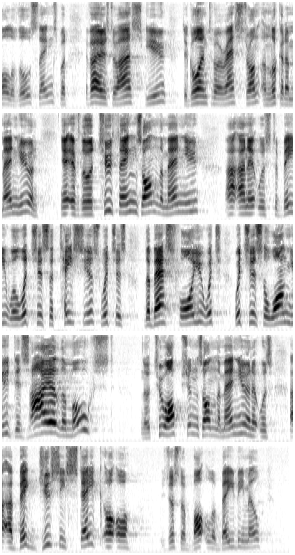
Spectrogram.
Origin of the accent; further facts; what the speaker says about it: England, United Kingdom; being an Englishman and being in raised in a country with very few gospel preaching churches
